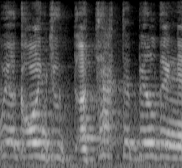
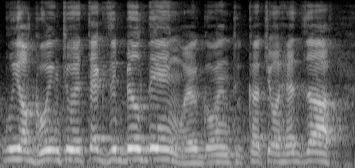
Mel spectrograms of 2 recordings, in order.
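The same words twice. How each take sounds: First: Put-on a half-hearted French accent, raised high; mock French revolutionary, badly done; failed French accent. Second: Louder mock French accent, hammed up; bad French accent. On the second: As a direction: play a bloodthirsty French mob in a poor accent. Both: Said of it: "I can't do a French, uh, accent".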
